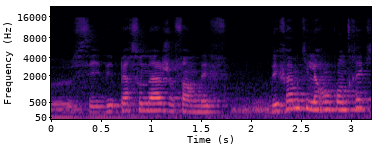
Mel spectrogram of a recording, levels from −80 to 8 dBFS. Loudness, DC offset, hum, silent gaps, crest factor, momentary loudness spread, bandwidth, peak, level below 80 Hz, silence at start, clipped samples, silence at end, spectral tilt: -31 LUFS; under 0.1%; none; none; 16 dB; 13 LU; 16.5 kHz; -14 dBFS; -52 dBFS; 0 s; under 0.1%; 0 s; -6 dB/octave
